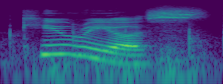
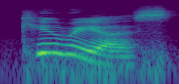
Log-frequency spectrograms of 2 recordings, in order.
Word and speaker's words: curious: Tiếp theo mình có một tính từ khác, nó là curious. Curious, trọng âm và âm đầu đọc lại này.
